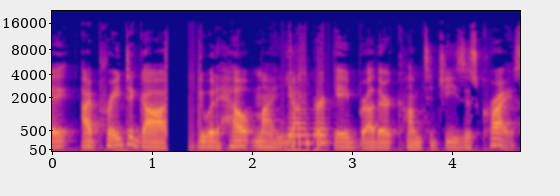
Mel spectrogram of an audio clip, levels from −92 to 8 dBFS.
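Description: At 1.14 s the cable is pulled and plugged in. A pop cuts the speech, and about 0.31 s of near silence follows. Within that gap comes roughly 97 ms of 60 Hz mains buzz while only the tip touches, and a second pop at 1.50 s. That hum burst sets it apart from an ordinary dropout.

From 2.31 to 2.83 s the speech becomes a stiff metallic buzz locked at 188 Hz. This is likely robotic sound from repeated short buffers: a slice of about 5.3 ms is replayed while most of the real audio is skipped. Unlike steady mains hum, it roughly tracks the speech.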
